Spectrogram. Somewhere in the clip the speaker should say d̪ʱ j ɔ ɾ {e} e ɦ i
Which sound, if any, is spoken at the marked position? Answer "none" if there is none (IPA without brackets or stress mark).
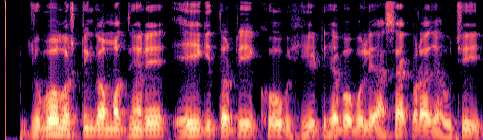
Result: e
